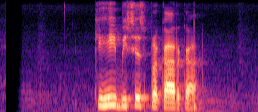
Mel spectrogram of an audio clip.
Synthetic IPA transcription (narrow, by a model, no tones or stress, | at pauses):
keɦibisesprʌkaɾka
